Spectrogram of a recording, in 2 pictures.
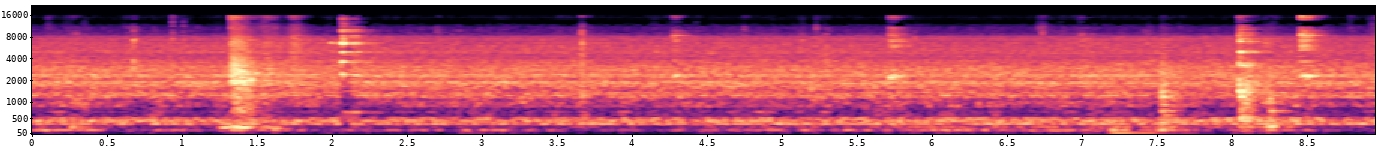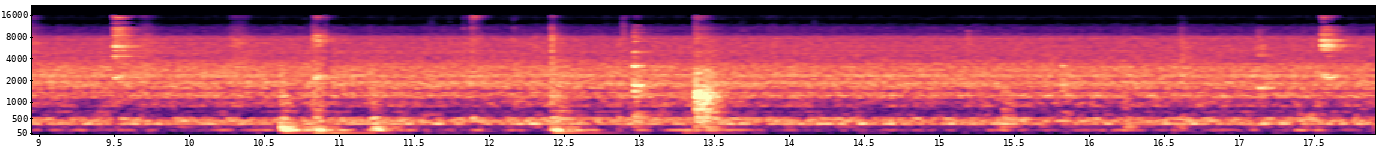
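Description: An orange plastic spoon clicking and scraping against a ceramic bowl of noodles now and then, a dozen or so short clicks, over a steady background hum.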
